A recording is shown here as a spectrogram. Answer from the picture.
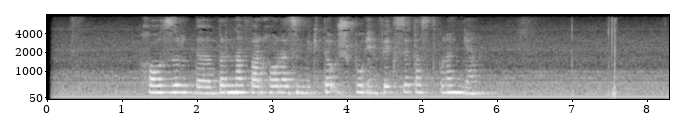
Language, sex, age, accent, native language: Uzbek, female, 18-24, Farg'ona, Uzbek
